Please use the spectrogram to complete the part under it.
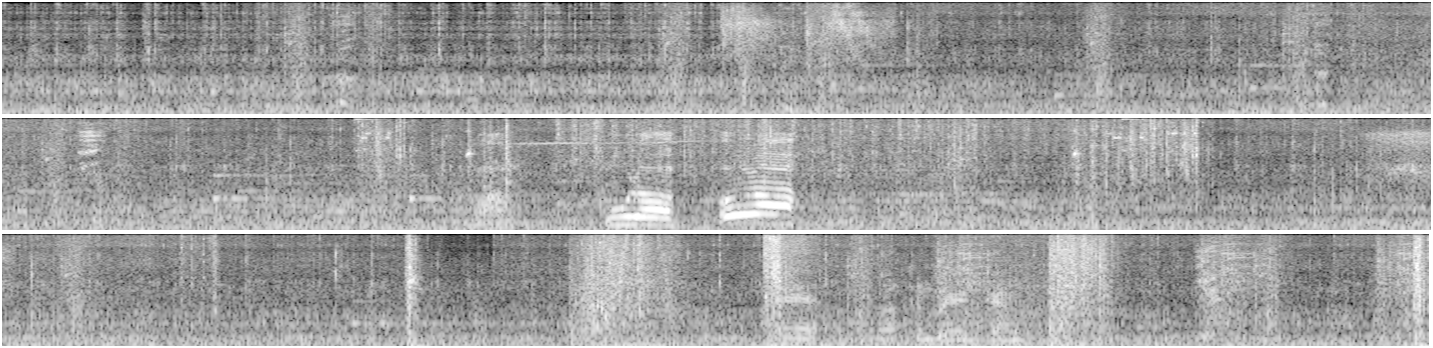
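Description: Heavy machinery rumbles steadily and low.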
